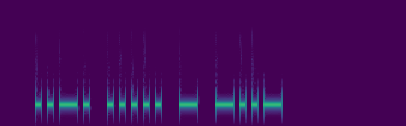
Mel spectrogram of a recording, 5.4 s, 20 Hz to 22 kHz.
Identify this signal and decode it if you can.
Morse code, heard as a keyed tone, about 16 wpm, 700 Hz. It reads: F5TX
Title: DXCC-100 Call Signs - 4 Characters - Repeated 2x - 15wpm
